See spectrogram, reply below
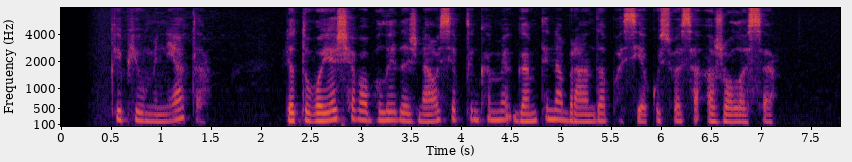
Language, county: Lithuanian, Šiauliai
